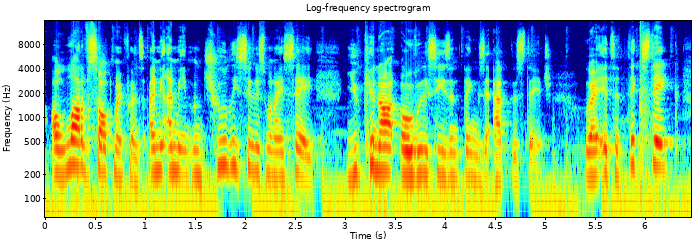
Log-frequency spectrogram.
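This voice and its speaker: Chatty woman teaching cooking on stream. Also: medium pitch. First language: Russian. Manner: chatty, instructive, often says "my friends". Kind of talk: live cooking demonstration. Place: home kitchen.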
